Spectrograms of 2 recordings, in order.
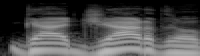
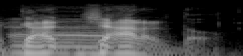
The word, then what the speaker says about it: Gallardo: Yeah, Marcelo, it's Gallardo, by the way. Oh, sorry. I always forget this, but in Argentina, the 2 L's are pronounced like a J. Sorry, excuse me. Gallardo.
